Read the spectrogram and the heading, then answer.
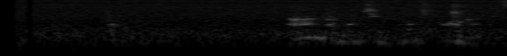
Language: Czech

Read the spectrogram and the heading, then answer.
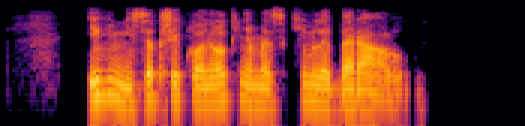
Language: Czech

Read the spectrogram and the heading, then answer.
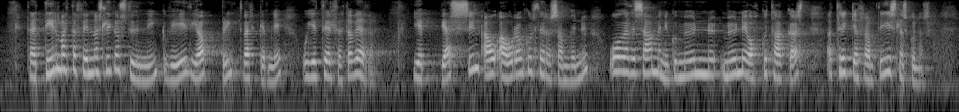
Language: Icelandic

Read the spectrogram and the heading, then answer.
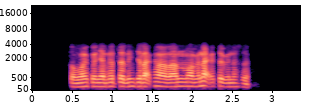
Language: Santali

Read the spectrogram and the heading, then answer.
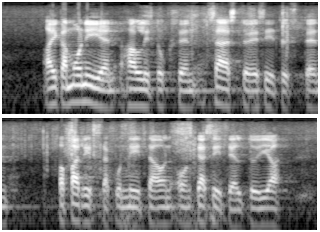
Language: Finnish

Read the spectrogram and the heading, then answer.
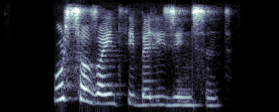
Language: Kabyle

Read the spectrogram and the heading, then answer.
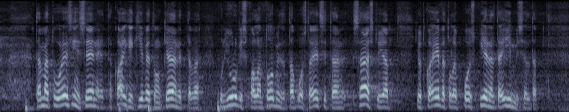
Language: Finnish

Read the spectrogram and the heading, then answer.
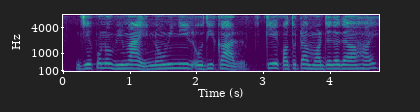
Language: Bangla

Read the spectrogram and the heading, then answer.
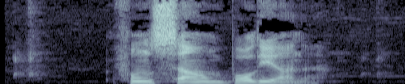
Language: Portuguese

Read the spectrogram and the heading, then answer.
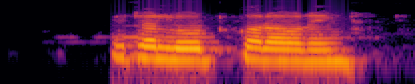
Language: Bangla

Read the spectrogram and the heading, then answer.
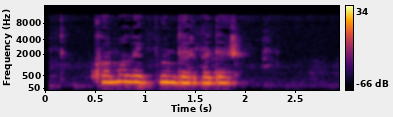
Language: Central Kurdish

